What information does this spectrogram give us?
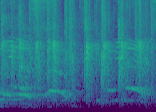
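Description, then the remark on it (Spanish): Sustained applause from an audience, a dense, steady patter of many hands clapping, with faint voices and brief tonal calls rising over it throughout. “Y si ese aplauso es para Él, creo que hay que hacerlo con el alma.”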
